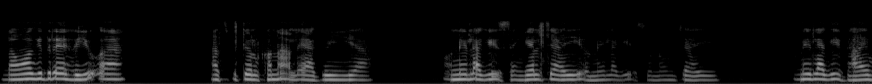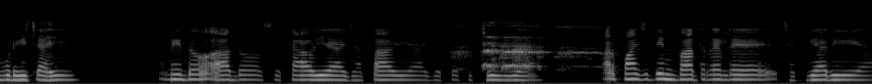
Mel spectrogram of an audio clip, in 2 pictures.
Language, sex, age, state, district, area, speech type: Santali, female, 60+, Jharkhand, Bokaro, rural, spontaneous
